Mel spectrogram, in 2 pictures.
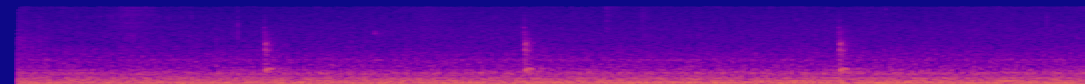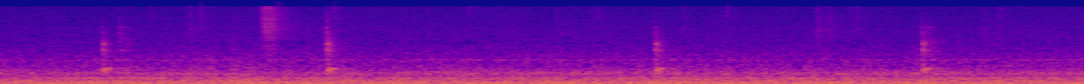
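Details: Steady low rumble in a rented Chicago condo with sharp, fairly irregular knocks about every second, ongoing for months; source unidentified, said to come from the building's common elements.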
